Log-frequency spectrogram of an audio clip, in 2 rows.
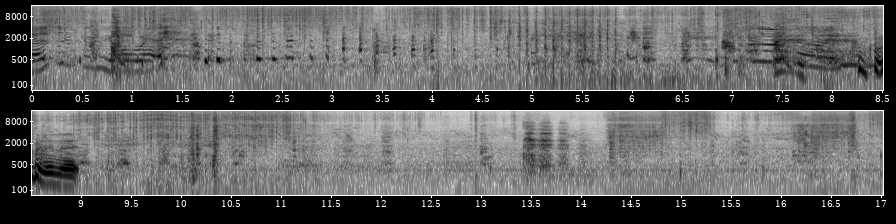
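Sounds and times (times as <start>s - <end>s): water spraying from hose: 0.0s - 12.6s, 13.4s - 17.0s
dog panting: 5.0s - 14.2s.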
